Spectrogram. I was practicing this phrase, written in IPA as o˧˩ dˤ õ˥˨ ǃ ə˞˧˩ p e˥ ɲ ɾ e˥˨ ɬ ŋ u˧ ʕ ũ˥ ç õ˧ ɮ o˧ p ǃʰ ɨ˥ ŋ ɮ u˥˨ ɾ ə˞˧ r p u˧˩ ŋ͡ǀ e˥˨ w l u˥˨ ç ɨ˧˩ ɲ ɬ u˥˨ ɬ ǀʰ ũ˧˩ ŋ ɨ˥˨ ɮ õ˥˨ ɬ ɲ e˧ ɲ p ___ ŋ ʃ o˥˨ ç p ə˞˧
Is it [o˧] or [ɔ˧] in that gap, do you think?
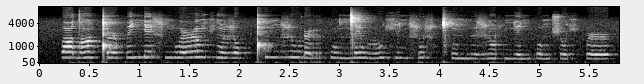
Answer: o˧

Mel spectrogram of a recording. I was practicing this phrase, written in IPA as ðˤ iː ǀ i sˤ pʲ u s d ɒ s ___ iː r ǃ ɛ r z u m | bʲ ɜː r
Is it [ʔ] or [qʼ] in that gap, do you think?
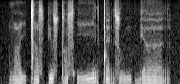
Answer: ʔ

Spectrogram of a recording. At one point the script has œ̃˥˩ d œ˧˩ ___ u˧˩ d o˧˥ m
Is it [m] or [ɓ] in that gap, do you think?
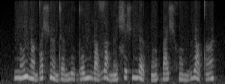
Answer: m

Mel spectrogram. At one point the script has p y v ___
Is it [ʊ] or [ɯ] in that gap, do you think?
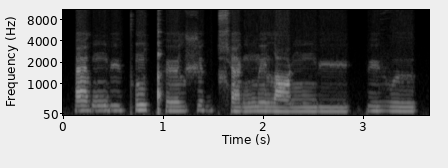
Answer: ɯ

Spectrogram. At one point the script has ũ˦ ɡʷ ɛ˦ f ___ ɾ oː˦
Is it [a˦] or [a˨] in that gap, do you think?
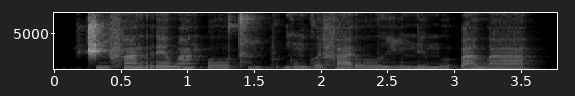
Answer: a˦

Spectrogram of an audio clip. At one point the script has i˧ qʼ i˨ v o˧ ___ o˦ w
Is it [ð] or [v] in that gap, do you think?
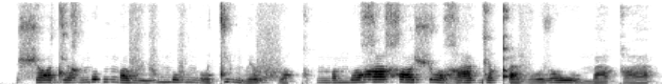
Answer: ð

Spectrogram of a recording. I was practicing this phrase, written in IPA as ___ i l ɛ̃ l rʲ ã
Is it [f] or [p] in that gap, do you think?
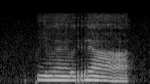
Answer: p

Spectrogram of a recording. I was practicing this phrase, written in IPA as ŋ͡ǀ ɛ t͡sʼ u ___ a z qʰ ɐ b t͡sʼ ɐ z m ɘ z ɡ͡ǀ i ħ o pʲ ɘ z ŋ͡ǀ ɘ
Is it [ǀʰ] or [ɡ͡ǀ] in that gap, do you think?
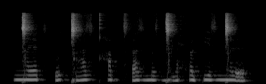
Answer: ɡ͡ǀ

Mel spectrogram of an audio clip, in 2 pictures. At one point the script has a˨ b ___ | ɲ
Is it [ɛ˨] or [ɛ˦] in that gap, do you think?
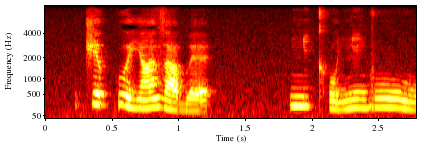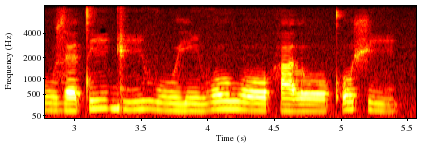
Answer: ɛ˨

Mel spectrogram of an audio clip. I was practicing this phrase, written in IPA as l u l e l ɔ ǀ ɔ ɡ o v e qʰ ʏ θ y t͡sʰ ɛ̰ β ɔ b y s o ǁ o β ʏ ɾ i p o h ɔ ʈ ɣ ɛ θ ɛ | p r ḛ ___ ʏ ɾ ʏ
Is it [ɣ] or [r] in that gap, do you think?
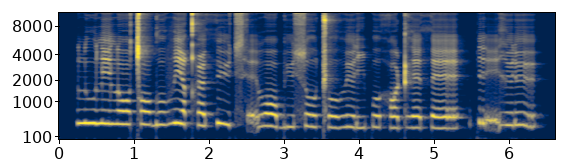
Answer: ɣ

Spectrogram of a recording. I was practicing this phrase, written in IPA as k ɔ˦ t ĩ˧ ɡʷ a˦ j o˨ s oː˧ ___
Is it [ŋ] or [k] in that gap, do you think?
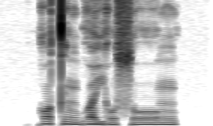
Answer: ŋ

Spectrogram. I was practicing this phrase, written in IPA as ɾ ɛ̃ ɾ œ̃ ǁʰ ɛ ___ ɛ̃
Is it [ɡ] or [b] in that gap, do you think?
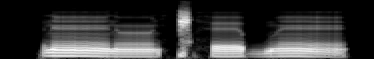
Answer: b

